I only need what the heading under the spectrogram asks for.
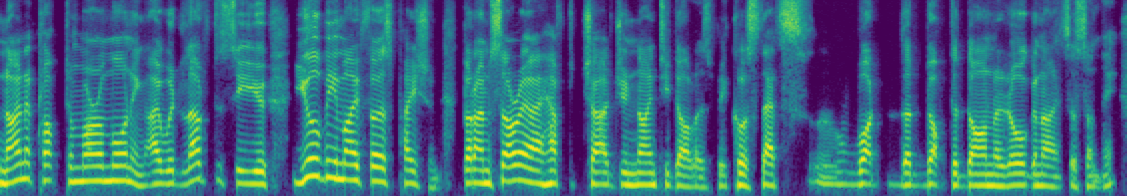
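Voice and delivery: ordinary delivery

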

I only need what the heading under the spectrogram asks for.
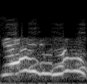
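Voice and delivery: put-on wailing.

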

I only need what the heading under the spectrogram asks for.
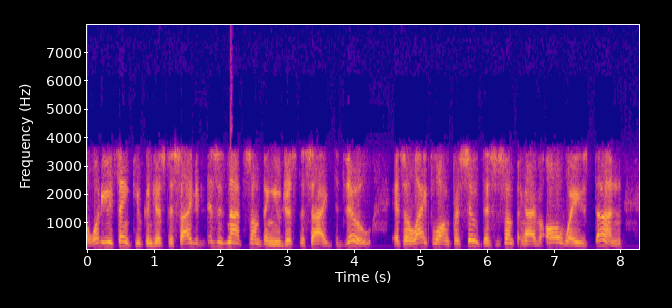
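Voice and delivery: normal talking voice

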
